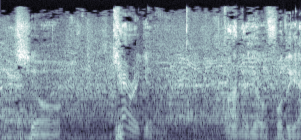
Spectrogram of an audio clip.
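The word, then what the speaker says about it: Carignan: And by the way, we double-checked the name of the new Oakland pitcher is pronounced Carrigan. He's one of those guys with a silent N. So Carrigan on the hill for the Athletics.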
